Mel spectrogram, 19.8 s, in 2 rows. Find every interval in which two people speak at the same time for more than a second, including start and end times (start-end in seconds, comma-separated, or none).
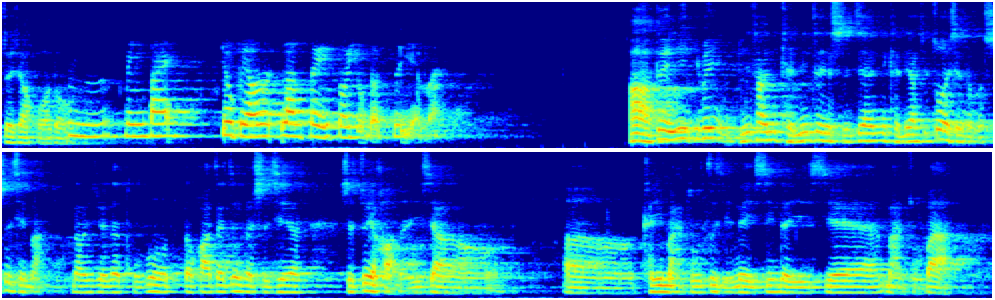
none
